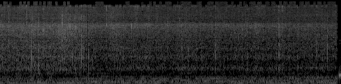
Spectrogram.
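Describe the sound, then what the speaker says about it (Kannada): Thinly sliced onions fry in a pan until they brown, giving a steady, close, loud sizzle with faint crackles and no voices. "ಅದನ್ನೀಗ ಚೆನ್ನಾಗಿ ಫ್ರೈ ಆಗೋ ತನಕ, ಅಂದರೆ ಅದರ ಕಲರ್ ಚೇಂಜ್ ಆಗಿ ಒಂದು ಕಂದು ಬಣ್ಣ ಬರುವ ತನಕ ಸ್ವಲ್ಪ ಚೆನ್ನಾಗಿ ಫ್ರೈ ಮಾಡ್ಕೊಳ್ಳೋಣ"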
